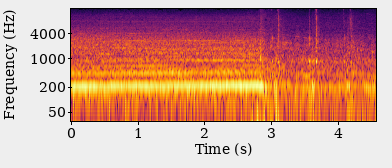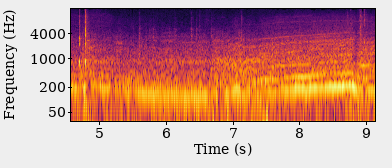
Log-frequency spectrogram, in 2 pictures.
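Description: A BMW Cup race car's engine in the iRacing simulator holds a loud, steady drone that sags in pitch and climbs back, with a few sharp clicks and ticks scattered over it.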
